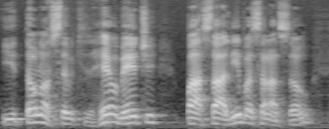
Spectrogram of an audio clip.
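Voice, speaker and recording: A man's voice: on the high side, animated, brisk, a bit bright, breathy edge. Indignant Brazilian man in a political interview. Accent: Brazilian Portuguese. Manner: indignant, emphatic, rambling. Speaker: political candidate being interviewed.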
